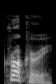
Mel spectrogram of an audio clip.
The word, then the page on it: crockery: anglais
